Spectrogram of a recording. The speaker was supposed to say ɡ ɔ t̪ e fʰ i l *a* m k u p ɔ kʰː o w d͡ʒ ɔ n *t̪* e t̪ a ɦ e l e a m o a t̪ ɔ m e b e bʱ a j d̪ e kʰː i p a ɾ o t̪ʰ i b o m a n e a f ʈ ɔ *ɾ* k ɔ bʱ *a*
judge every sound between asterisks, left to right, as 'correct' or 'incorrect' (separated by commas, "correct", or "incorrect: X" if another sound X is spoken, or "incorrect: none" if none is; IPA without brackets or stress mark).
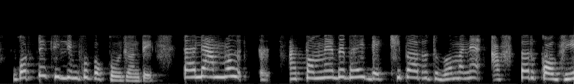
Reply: incorrect: i, correct, correct, incorrect: i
